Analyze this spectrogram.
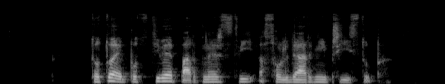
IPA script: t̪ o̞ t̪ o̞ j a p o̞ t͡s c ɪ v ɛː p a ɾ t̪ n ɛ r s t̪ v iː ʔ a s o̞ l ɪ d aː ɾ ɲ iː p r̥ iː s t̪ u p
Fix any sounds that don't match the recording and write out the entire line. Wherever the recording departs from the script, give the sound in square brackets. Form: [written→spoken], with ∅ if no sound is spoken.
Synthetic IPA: t̪ o̞ t̪ o̞ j [a→ɛ] p o̞ t͡s c ɪ v ɛː p a ɾ t̪ n ɛ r s t̪ v iː ʔ a s o̞ l ɪ d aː ɾ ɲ iː p r̥ iː s t̪ u p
